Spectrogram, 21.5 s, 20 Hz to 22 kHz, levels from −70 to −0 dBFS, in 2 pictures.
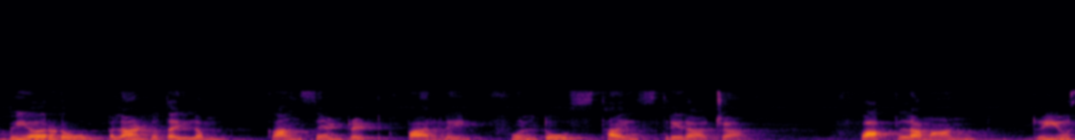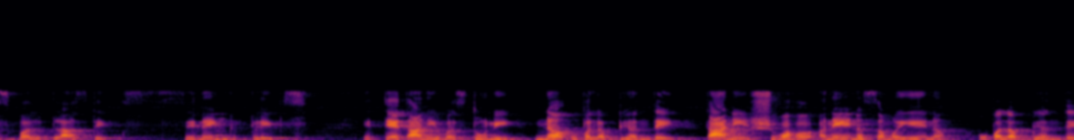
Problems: none marked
